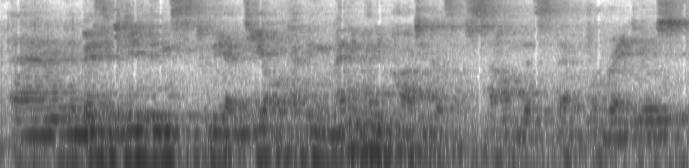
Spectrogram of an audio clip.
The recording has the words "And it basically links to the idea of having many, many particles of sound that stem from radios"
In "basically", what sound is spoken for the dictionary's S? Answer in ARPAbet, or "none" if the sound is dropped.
S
